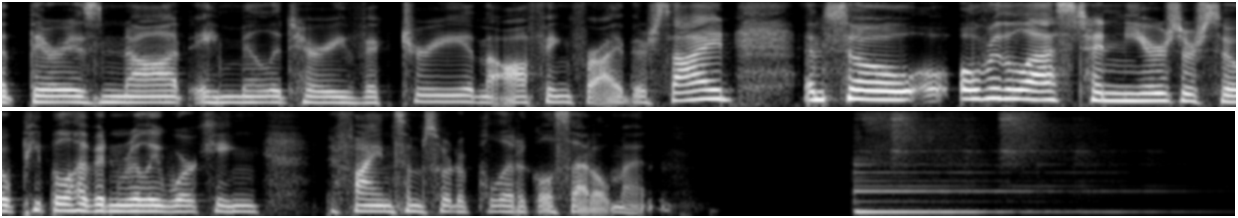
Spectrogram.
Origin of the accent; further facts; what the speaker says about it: Ohio, United States; also born or lived in Atlanta, Georgia; I was born in Atlanta, Georgia. You could say I'm a Southern peach, but I'm actually grew up in Ohio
